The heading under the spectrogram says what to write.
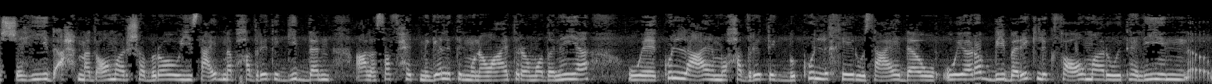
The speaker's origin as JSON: {"language": "Arabic", "country": "Egypt", "said": "اكيد مشاهد صعبه بتمر علينا كلنا كمصريين"}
